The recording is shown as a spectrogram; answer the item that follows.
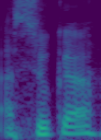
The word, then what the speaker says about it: Asuka: yes yes boiler alerts so after Japanese superstar Asuka is how you say Asuka sure I saw her live when they came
